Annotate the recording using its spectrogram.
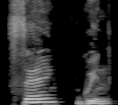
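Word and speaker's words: sanguine: अगर आपको इंग्लिश के किसी भी मीनिंग के आखिरी में इ लिखा मिले तो हम लोग इ का उच्चारण नहीं करते।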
